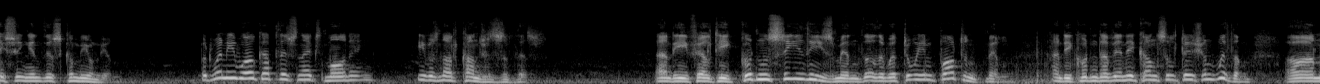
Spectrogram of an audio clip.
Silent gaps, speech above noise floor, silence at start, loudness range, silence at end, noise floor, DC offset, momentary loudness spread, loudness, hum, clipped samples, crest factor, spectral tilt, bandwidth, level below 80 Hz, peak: none; 27 dB; 0 s; 5 LU; 0 s; -49 dBFS; under 0.1%; 13 LU; -22 LUFS; none; under 0.1%; 16 dB; -7 dB/octave; 10.5 kHz; -50 dBFS; -8 dBFS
